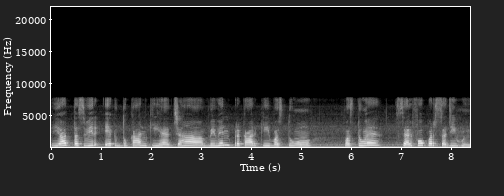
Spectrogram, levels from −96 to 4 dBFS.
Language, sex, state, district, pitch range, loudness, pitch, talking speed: Hindi, female, Jharkhand, Garhwa, 270-310 Hz, -18 LUFS, 285 Hz, 120 wpm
